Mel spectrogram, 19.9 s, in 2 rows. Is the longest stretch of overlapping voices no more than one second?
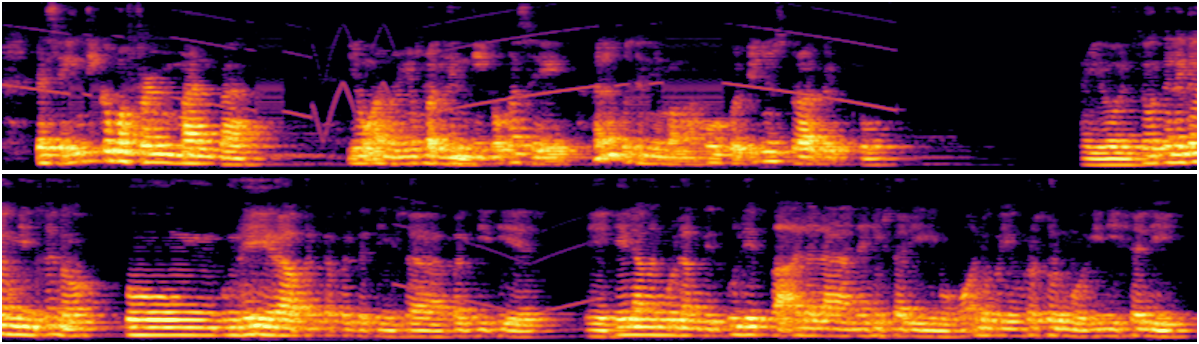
Yes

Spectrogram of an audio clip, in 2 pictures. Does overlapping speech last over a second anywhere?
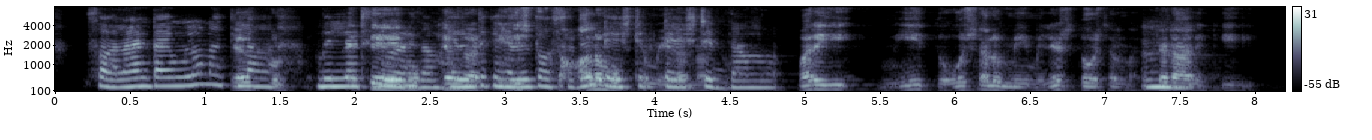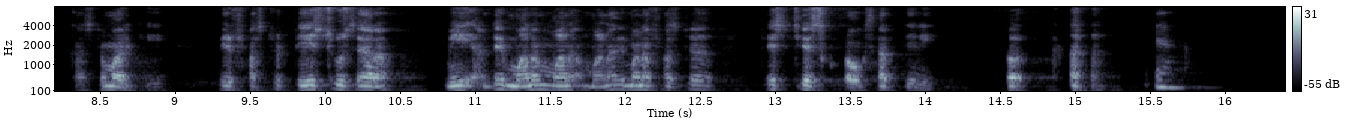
Yes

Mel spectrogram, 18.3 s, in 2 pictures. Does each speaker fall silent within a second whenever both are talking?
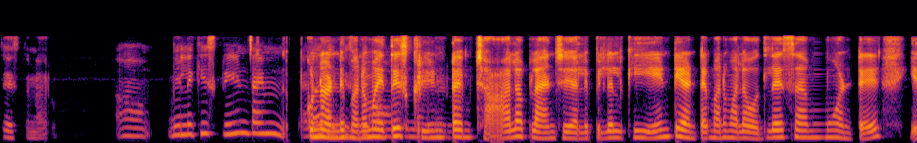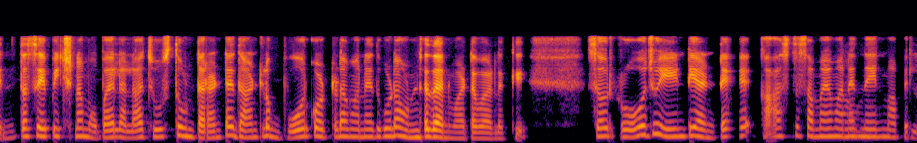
No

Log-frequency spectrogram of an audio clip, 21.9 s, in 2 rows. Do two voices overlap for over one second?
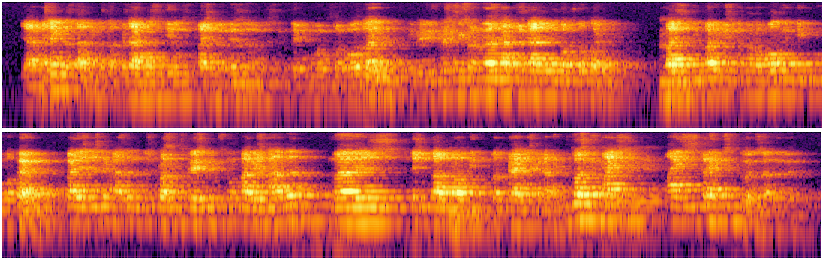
No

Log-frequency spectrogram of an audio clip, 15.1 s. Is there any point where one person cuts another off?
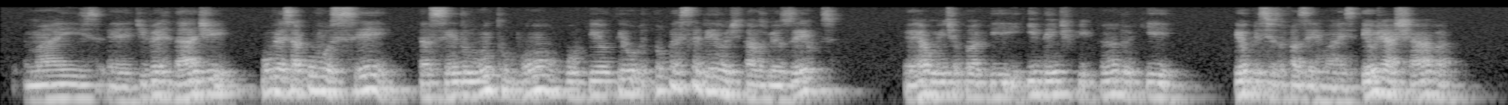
No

